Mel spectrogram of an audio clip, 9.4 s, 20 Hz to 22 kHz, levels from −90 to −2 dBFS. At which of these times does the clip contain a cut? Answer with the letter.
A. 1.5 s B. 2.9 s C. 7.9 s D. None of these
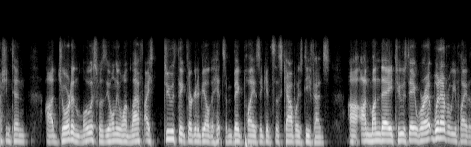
B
